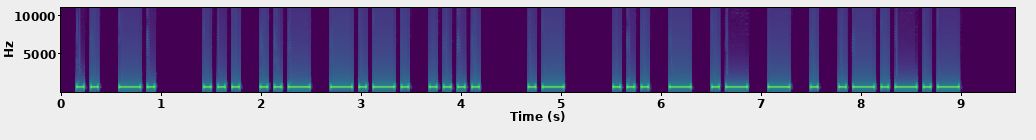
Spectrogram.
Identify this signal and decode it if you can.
Morse code, heard as a keyed tone, about 17 wpm, 700 Hz. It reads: IN SUCH A STATE.
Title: Sentences from Top 1000 Words - Review Part 2 - 17wpm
